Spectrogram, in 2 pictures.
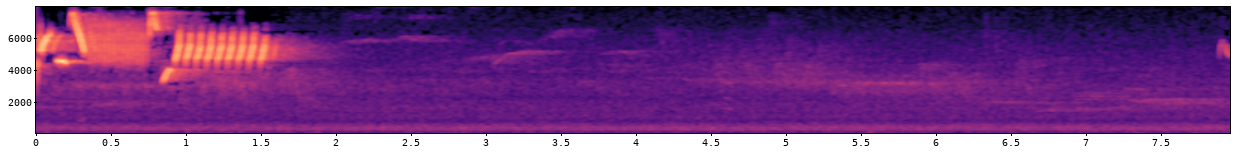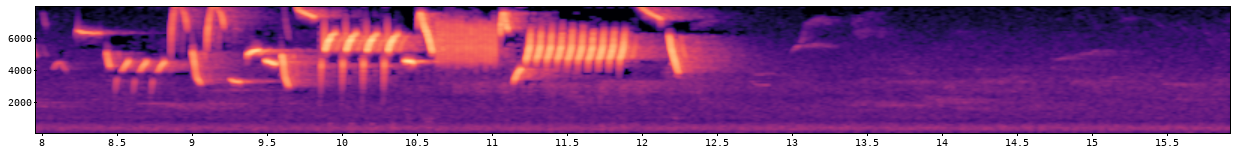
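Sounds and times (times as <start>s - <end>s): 
Eurasian wren singing, Troglodytes troglodytes: 0.0s - 1.7s, 7.9s - 12.5s.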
